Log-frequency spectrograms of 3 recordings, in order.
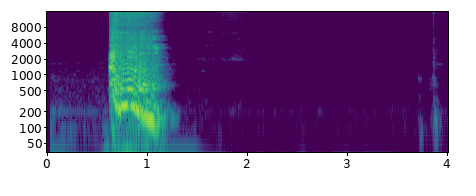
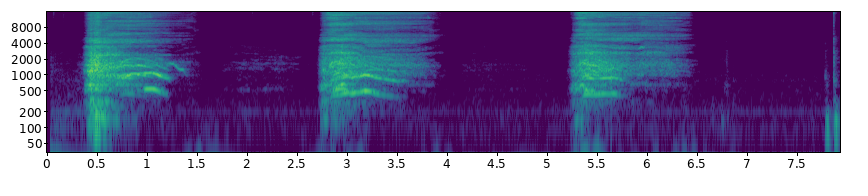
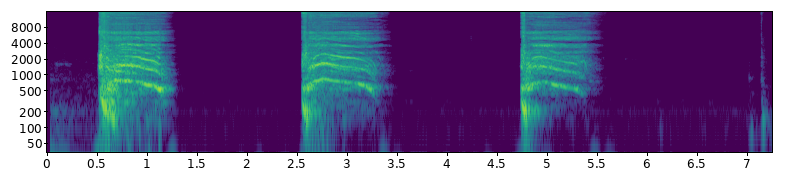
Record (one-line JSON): {"cough_length": "4.0 s", "cough_amplitude": 32768, "cough_signal_mean_std_ratio": 0.33, "exhalation_length": "7.9 s", "exhalation_amplitude": 32768, "exhalation_signal_mean_std_ratio": 0.45, "three_cough_length": "7.3 s", "three_cough_amplitude": 32768, "three_cough_signal_mean_std_ratio": 0.45, "survey_phase": "beta (2021-08-13 to 2022-03-07)", "age": "65+", "gender": "Male", "wearing_mask": "No", "symptom_none": true, "smoker_status": "Never smoked", "respiratory_condition_asthma": true, "respiratory_condition_other": false, "recruitment_source": "REACT", "submission_delay": "2 days", "covid_test_result": "Negative", "covid_test_method": "RT-qPCR", "influenza_a_test_result": "Negative", "influenza_b_test_result": "Negative"}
